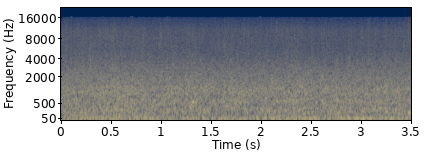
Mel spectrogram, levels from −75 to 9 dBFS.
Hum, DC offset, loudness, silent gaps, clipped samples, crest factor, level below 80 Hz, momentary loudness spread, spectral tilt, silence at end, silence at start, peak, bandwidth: none; under 0.1%; -17 LUFS; none; under 0.1%; 14 dB; -26 dBFS; 1 LU; -3.5 dB/octave; 0 s; 0 s; -4 dBFS; 17 kHz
